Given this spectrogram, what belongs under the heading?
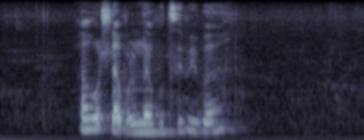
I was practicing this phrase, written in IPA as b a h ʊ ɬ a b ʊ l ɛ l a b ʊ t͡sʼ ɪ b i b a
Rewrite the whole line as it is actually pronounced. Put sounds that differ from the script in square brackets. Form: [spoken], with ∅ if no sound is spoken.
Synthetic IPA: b a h ʊ ɬ a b ʊ l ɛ l a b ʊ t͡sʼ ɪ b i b a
